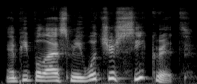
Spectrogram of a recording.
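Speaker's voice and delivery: ordinary talk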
